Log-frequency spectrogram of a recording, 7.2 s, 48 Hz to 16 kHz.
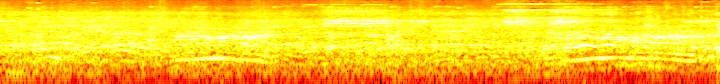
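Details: Cattle at the Momtaz Qurbani cattle market in 2022: two low, drawn-out, arching moos, near the second and sixth seconds, rising then falling, set against steady crowd chatter, vehicle rumble and tooting horns.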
